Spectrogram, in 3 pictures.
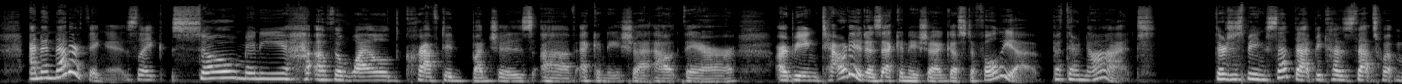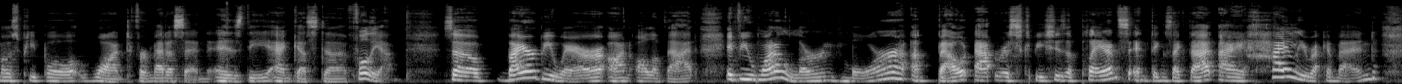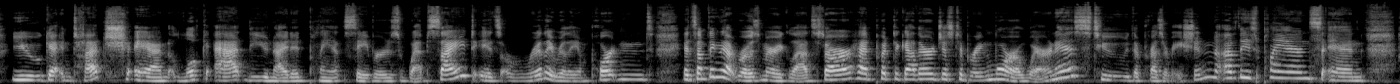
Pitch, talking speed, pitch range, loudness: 180 Hz, 145 wpm, 155-230 Hz, -20 LUFS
